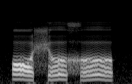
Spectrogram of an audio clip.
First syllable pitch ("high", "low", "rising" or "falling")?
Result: falling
